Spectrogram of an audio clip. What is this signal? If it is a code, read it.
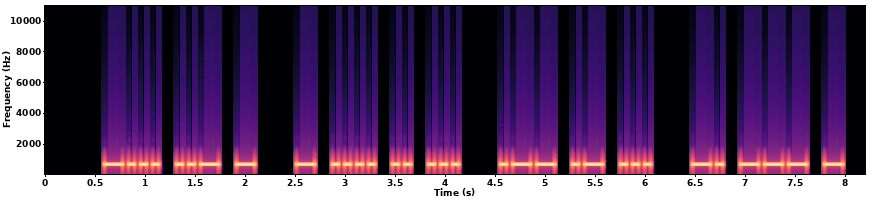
Morse code, heard as a keyed tone, about 20 wpm, 700 Hz. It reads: BUT THIS WAS NOT
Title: Sentences from Top 600 Words 20wpm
